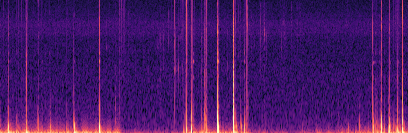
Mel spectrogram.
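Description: A hooked metal dental tool scratches inside the ear canal of a white translucent silicone ear model made of soft solid rubber. Sharp, dry scratching clicks come in irregular bursts over a low, muffled rumble, separated by quieter stretches.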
